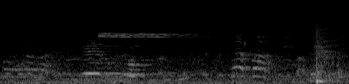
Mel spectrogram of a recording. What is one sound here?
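A referee's whistle blows briefly.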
